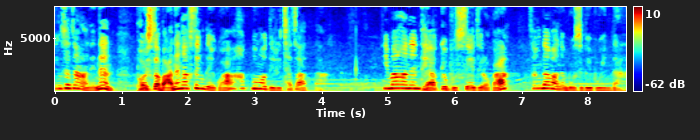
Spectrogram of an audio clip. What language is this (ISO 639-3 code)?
kor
